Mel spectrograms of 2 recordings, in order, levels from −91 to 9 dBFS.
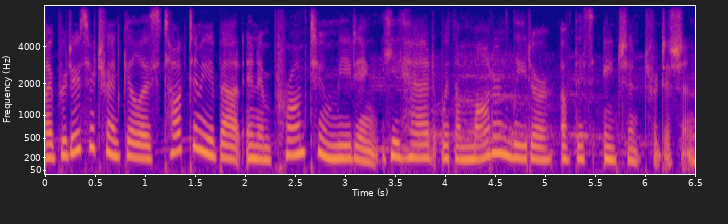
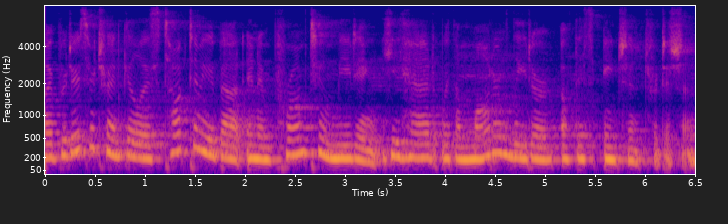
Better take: first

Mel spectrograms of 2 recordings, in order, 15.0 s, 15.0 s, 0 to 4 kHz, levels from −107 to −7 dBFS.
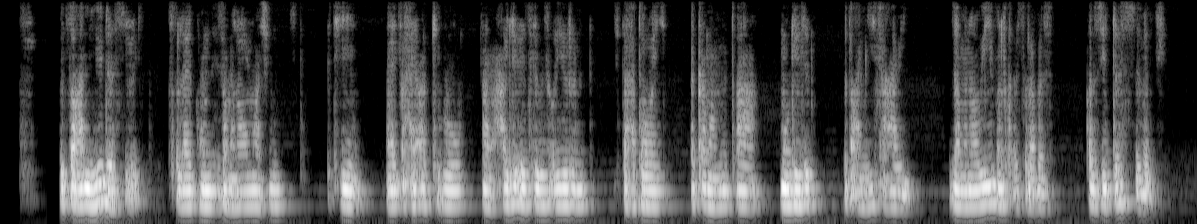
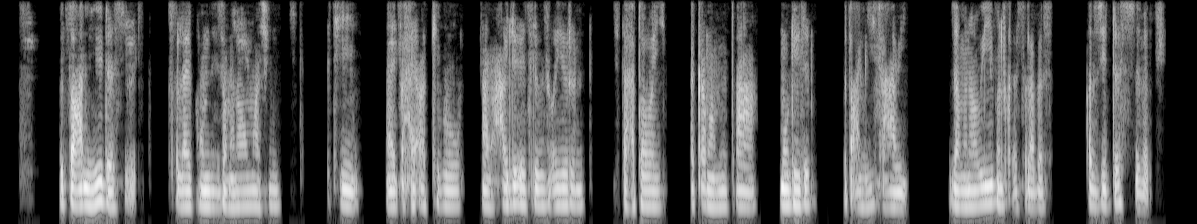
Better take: second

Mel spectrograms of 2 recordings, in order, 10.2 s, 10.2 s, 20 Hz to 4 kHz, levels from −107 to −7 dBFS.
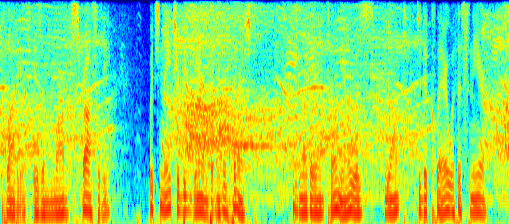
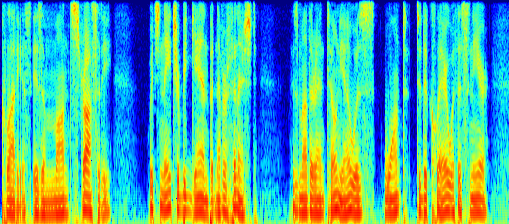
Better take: second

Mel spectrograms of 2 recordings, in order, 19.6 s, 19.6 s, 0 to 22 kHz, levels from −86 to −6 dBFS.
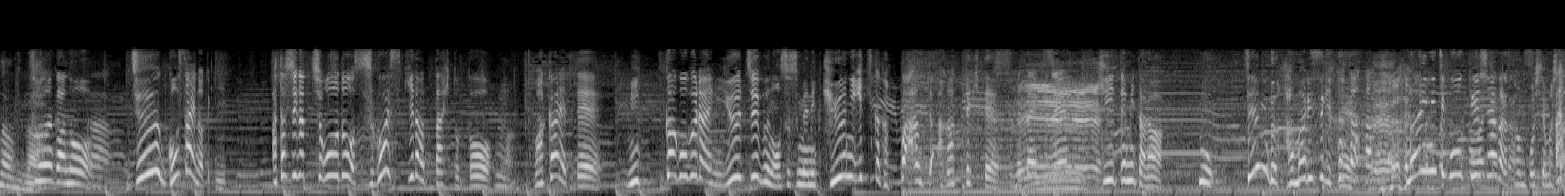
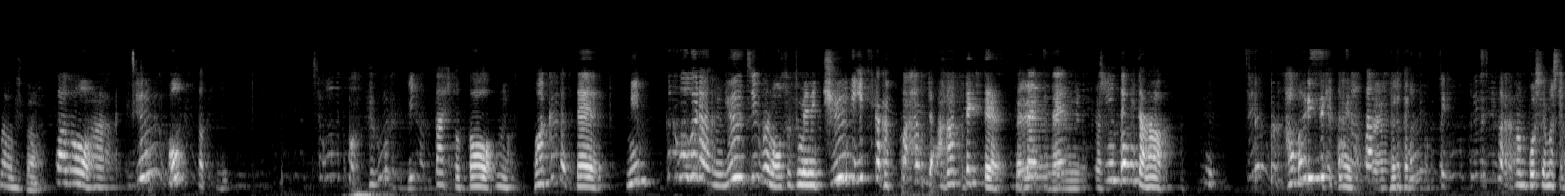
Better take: first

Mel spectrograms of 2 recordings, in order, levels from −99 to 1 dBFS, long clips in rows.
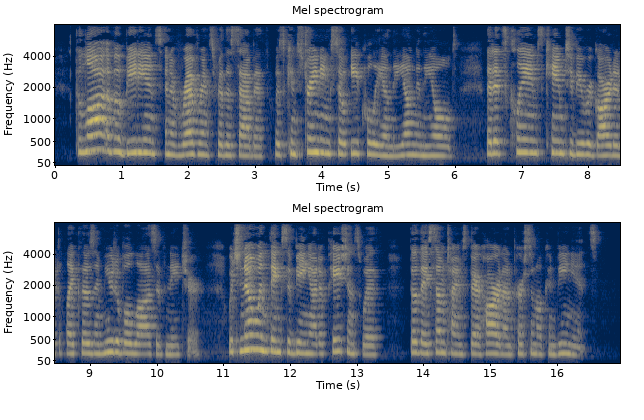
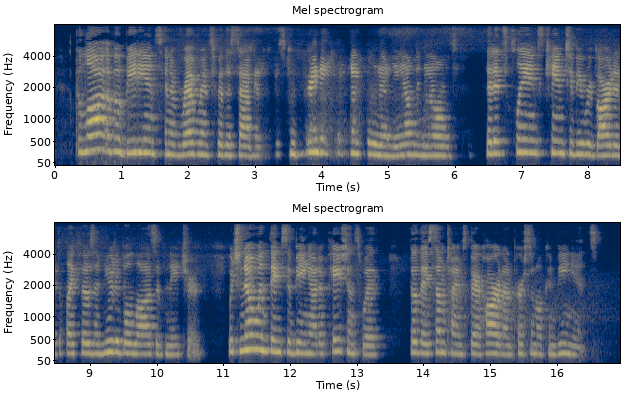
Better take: first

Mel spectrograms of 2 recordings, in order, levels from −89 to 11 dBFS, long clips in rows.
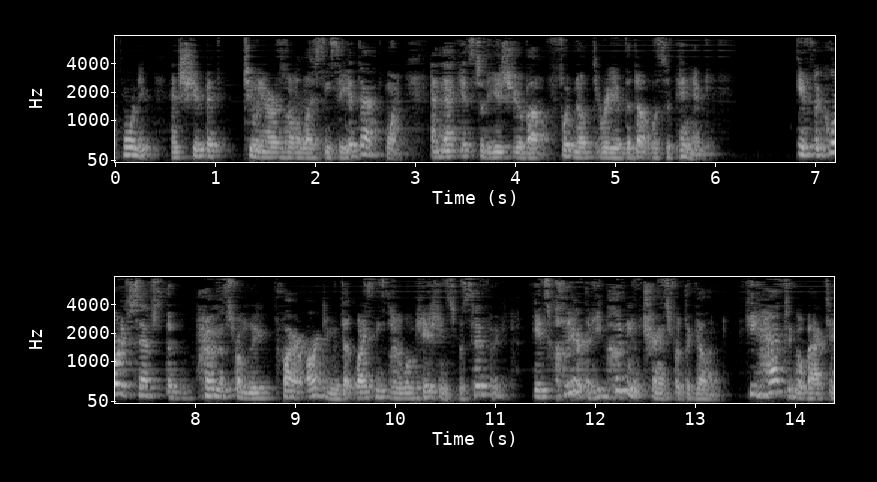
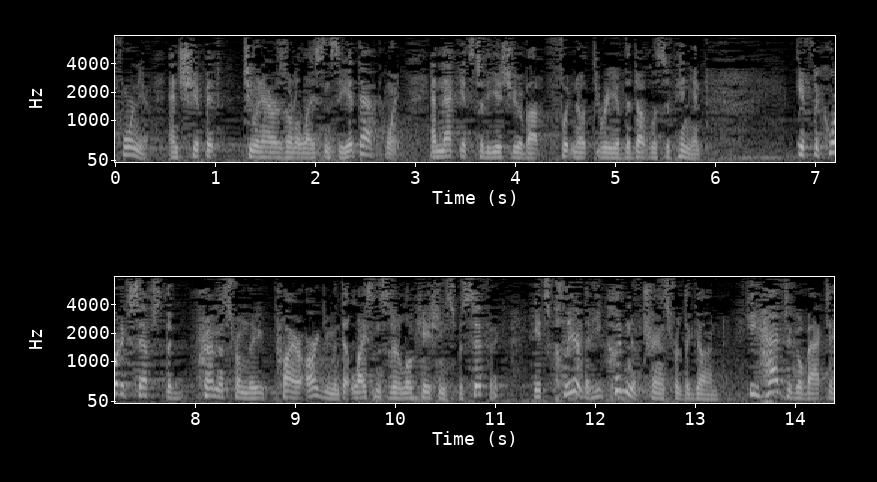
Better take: second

